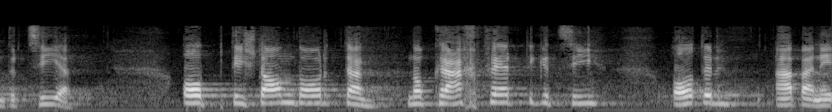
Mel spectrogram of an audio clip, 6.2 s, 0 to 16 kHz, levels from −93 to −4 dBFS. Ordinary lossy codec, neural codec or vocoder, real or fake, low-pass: none; none; real; 7.2 kHz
